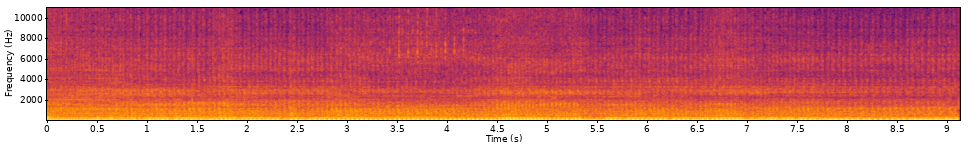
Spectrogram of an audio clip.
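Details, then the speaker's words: BSA A10 650 Super Rocket twin with electronic ignition, idling during a carburettor tune-up: steady but fairly lumpy, slightly uneven thump. Rich or lean is asked but not settled; possibly running rich. "what is it running rich or lean do you think"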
